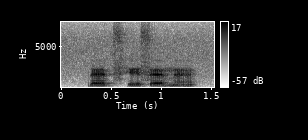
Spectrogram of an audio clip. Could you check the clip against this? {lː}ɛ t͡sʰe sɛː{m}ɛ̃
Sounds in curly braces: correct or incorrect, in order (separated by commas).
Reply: incorrect, correct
